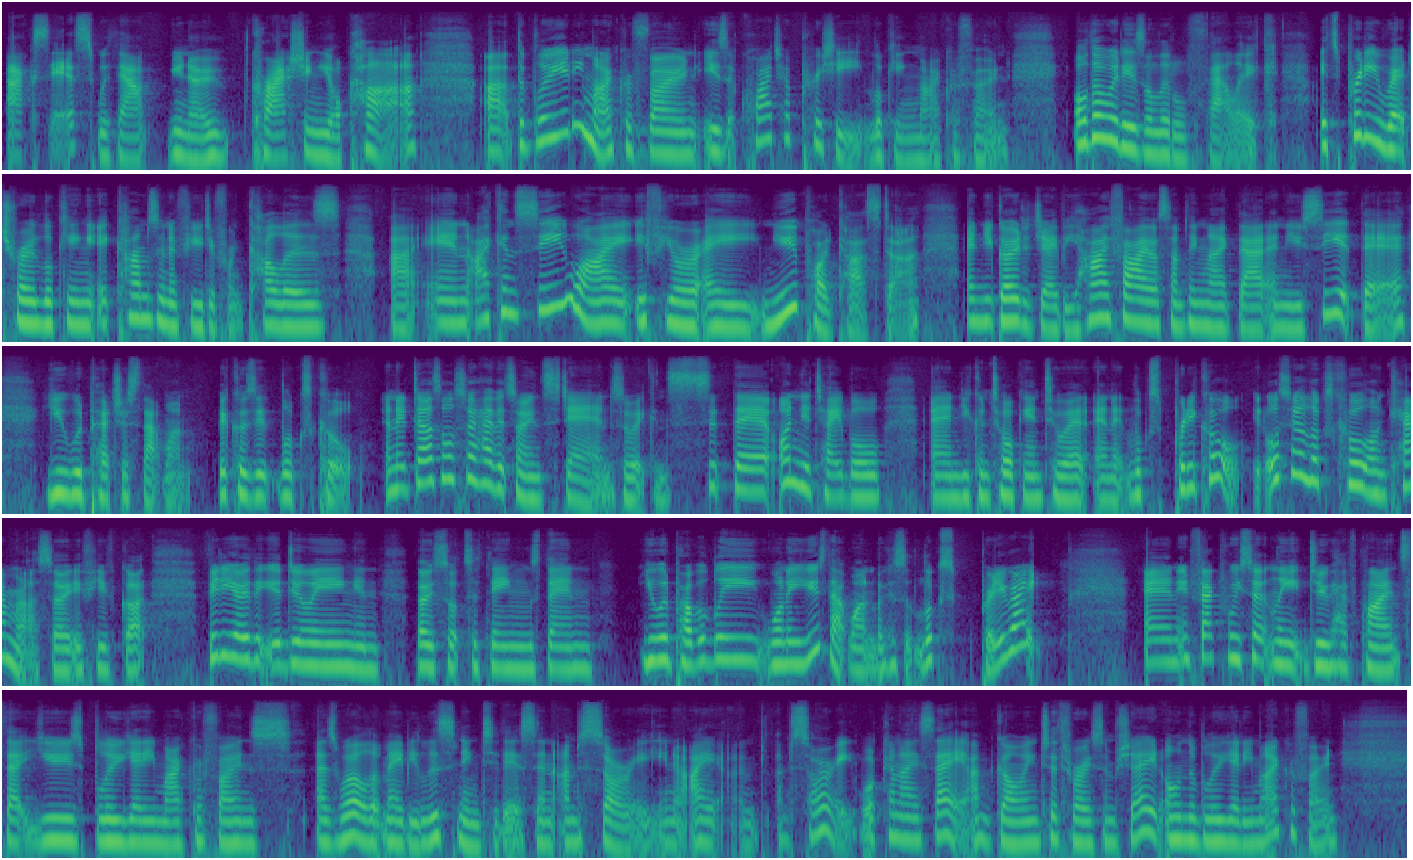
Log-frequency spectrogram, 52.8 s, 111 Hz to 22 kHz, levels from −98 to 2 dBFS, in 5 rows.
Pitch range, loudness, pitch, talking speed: 180-230 Hz, -30 LUFS, 195 Hz, 200 wpm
